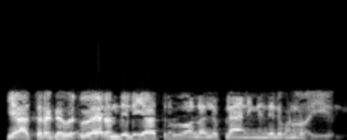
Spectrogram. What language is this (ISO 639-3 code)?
mal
